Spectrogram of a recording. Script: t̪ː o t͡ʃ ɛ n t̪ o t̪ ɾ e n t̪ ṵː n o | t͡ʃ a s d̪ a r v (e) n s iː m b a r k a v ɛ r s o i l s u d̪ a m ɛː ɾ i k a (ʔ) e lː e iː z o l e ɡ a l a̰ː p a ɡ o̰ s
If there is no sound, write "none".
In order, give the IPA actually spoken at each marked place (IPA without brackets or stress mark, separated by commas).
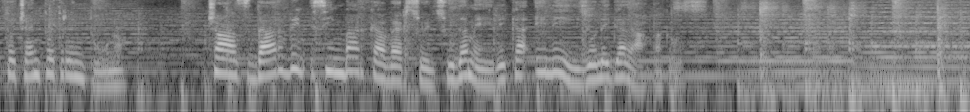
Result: i, ʔ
